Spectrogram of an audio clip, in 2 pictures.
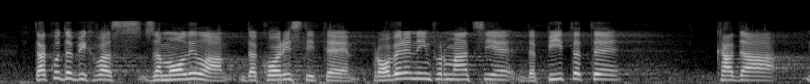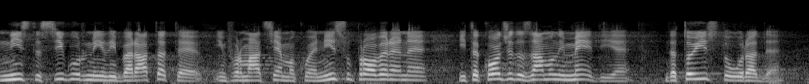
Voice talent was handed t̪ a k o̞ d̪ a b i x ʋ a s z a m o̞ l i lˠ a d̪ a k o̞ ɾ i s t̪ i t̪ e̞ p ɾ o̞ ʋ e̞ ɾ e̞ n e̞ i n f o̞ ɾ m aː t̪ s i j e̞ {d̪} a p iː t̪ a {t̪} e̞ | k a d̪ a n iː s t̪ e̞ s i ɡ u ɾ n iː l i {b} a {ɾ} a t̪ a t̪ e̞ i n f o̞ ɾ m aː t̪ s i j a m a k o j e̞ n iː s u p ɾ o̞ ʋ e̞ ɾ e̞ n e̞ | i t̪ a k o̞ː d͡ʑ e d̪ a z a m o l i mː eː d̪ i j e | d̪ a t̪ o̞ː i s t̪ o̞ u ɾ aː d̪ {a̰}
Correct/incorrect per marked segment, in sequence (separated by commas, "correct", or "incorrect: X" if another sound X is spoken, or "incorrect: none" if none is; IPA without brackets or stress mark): correct, correct, correct, correct, incorrect: ḛ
